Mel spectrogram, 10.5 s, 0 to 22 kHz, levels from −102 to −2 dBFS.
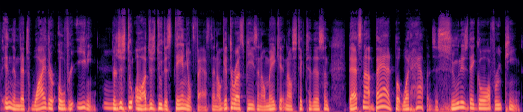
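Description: Channel delay (comb filtering) affects this speech recording from 8.38 s to the end at 10.47 s. One channel lags by roughly a single sample, so the mono sum cancels near 20 kHz and dulls the top end.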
